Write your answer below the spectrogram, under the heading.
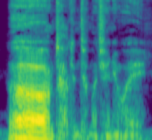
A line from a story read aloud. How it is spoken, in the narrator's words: he grumbled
